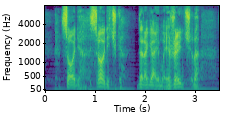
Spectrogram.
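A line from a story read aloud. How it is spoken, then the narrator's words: Hurried interrupting mutter. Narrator (Russian): забормотал он, мешая ей говорить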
